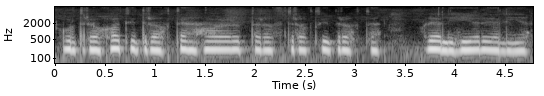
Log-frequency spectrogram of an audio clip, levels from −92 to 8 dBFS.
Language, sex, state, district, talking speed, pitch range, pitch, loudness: Hindi, female, Delhi, New Delhi, 75 wpm, 195-210 Hz, 205 Hz, -14 LUFS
